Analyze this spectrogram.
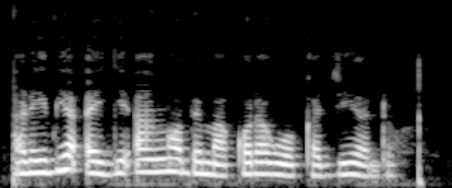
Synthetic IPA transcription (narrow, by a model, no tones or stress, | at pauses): aɾiβjaʔaiɡiʔaŋɔbɛmakɔɾaɣwɔkad͡ʒiadɔ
